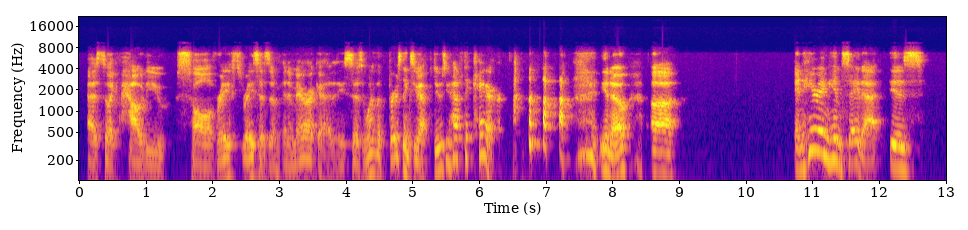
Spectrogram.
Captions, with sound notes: As to like, how do you solve race racism in America? He says, "One of the first things you have to do is you have to care." (laughs) And hearing him say that,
